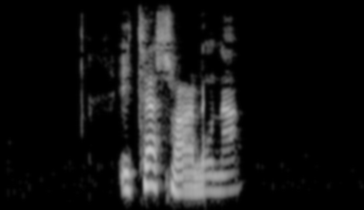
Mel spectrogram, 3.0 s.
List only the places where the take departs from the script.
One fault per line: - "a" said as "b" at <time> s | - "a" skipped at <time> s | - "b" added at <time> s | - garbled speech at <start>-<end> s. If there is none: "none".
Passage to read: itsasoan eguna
none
